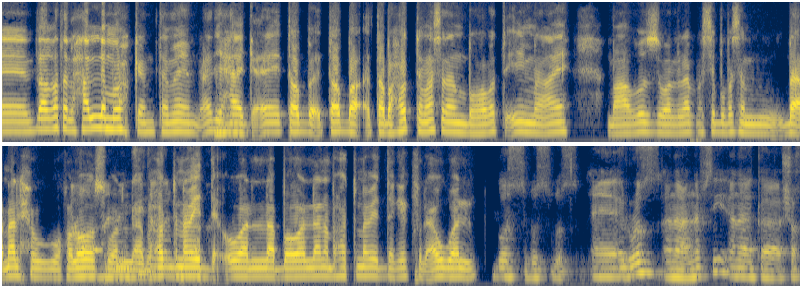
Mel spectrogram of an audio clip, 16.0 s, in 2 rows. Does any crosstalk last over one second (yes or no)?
yes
